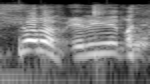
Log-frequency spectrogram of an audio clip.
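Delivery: very high-pitched, angry yell. Retelling a movie scene where the dad yells back at someone: retelling a yell. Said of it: "he just yells back at him".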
